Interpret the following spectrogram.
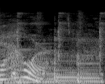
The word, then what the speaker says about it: hour: owner the animal the hour h is not a vowel sound it's a consonant sound but it's not the first sound the h is silent the hour but what about the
